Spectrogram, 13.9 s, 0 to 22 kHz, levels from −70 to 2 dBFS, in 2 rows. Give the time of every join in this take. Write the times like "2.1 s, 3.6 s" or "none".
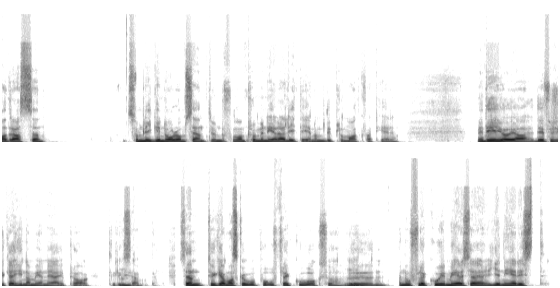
9.1 s, 11.8 s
